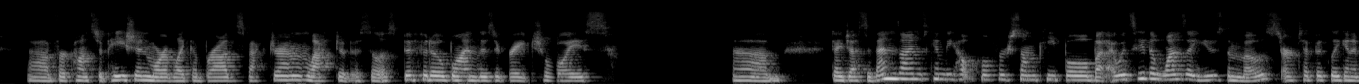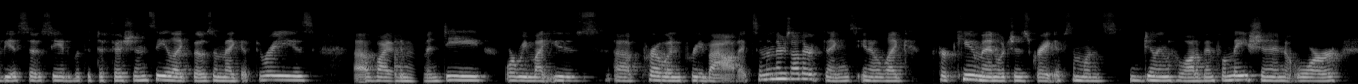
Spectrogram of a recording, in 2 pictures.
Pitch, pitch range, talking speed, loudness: 180 Hz, 170-200 Hz, 175 wpm, -26 LUFS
